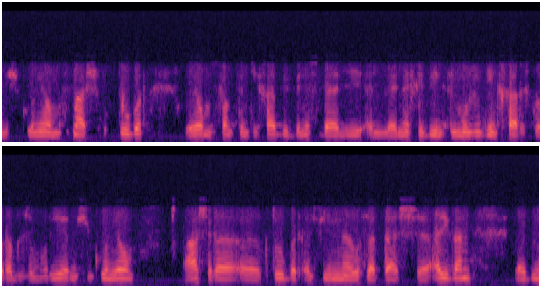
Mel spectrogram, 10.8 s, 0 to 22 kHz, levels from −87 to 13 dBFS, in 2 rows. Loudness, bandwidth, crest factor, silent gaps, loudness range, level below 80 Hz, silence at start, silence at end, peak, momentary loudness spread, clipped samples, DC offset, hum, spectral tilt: -27 LUFS; 17 kHz; 20 dB; none; 1 LU; -68 dBFS; 0 s; 0 s; -6 dBFS; 7 LU; under 0.1%; under 0.1%; none; -6 dB/octave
